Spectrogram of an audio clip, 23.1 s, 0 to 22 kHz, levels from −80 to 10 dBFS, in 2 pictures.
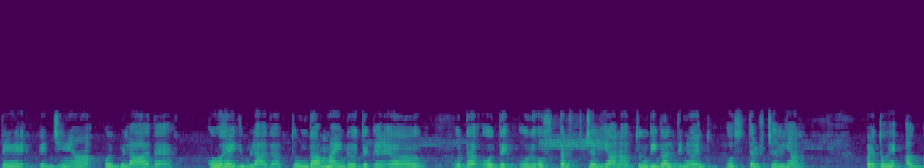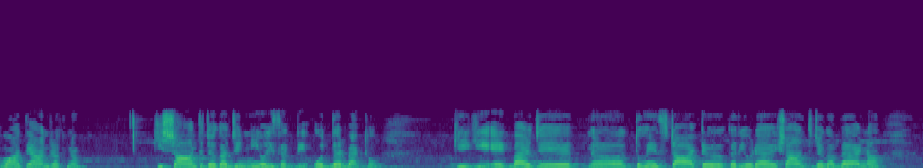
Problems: echo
